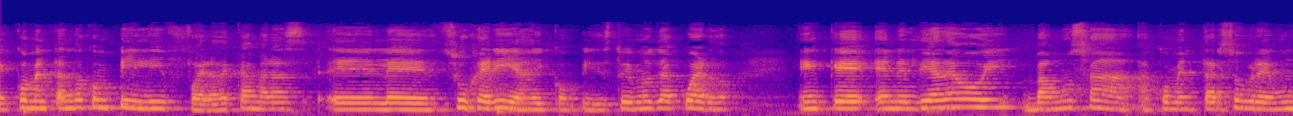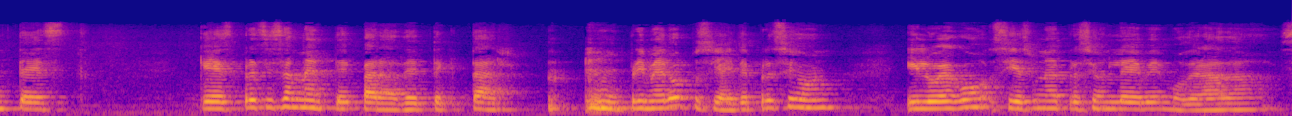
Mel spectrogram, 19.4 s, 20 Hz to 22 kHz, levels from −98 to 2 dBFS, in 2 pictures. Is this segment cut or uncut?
uncut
